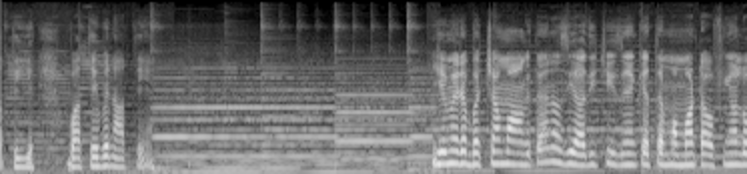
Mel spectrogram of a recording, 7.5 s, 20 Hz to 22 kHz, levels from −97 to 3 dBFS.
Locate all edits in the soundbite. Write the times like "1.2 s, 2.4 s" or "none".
4.3 s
